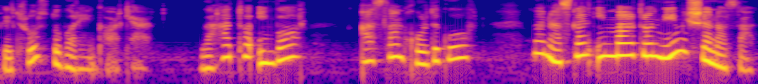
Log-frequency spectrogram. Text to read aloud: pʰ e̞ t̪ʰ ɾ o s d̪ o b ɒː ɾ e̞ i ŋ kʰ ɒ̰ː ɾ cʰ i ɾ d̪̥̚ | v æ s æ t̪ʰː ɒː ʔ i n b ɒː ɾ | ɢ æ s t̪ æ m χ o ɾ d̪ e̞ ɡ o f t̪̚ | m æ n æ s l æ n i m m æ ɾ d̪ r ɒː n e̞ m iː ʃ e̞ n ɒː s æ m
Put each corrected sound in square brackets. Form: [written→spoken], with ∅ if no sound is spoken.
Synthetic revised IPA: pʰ e̞ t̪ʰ ɾ o s d̪ o b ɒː ɾ e̞ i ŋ kʰ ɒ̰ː ɾ cʰ [i→æ] ɾ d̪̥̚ | v æ [s→h] æ t̪ʰː ɒː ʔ i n b ɒː ɾ | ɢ æ s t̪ æ m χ o ɾ d̪ e̞ ɡ o f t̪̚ | m æ n æ s l æ n i [m→n] m æ ɾ d̪ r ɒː n e̞ m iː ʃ e̞ n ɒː s æ m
